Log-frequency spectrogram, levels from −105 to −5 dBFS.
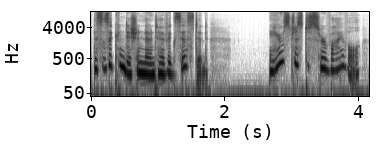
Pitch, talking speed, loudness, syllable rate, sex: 245 Hz, 160 wpm, -18 LUFS, 6.0 syllables/s, female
